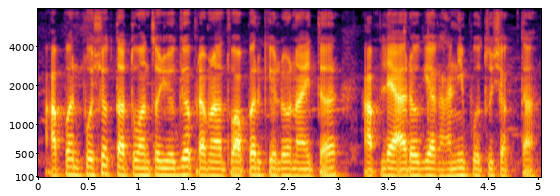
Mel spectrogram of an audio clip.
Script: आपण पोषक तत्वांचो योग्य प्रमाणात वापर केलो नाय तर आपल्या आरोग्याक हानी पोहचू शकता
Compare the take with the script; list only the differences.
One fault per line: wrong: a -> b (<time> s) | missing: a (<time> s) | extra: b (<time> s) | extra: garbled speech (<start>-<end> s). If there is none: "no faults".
no faults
